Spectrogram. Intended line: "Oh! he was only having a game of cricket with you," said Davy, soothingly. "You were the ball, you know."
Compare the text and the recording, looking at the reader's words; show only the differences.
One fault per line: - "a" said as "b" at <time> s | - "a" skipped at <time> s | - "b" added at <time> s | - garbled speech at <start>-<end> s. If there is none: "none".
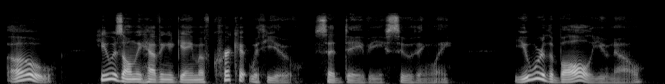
none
